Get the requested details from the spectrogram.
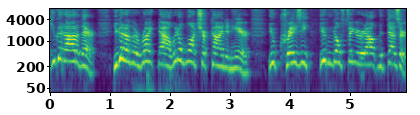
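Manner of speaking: shrill, very high-pitched angry shouting. Storyteller voicing a manager yelling at someone behind a door, angry yelling. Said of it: "He's yelling".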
